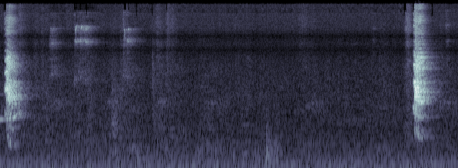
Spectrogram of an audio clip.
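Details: A rose-ringed parakeet screaming loudly; two harsh, piercing screeches, one at the start and another about six seconds later, with quiet between.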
